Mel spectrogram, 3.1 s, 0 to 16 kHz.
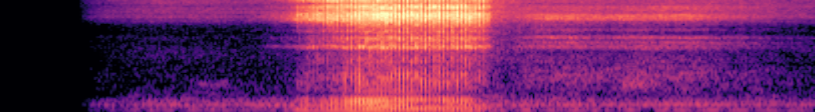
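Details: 12-week-old Labrador puppy settling into evening sleep and suddenly snoring like a human: one low, rattling breath rising and fading over room noise.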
